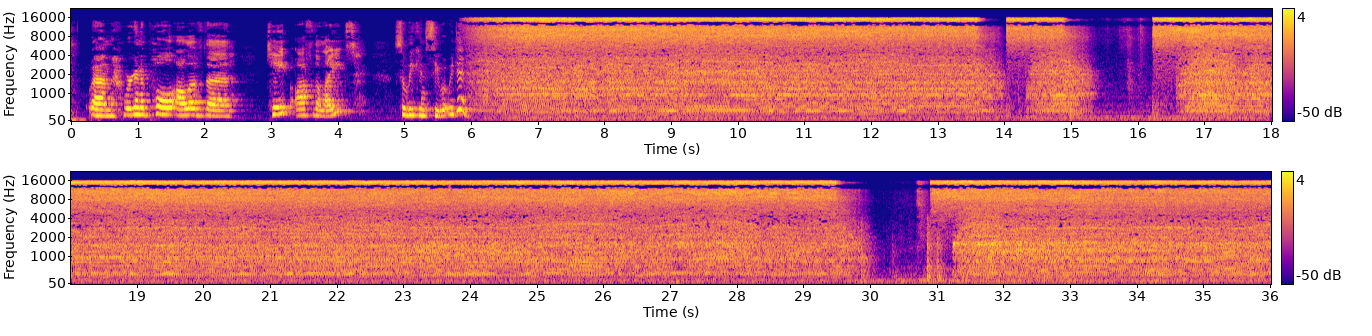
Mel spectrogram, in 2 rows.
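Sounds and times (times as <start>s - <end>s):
paint sprayer hissing: 14.0s - 14.4s, 16.2s - 16.6s, 30.7s - 31.4s
sprayer pump running: 30.9s - 36.0s.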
